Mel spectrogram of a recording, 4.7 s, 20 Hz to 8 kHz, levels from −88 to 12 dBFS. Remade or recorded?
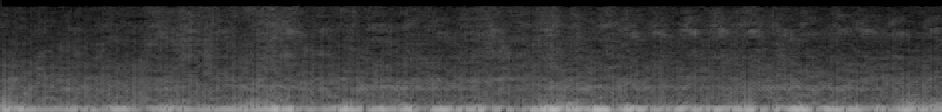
remade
